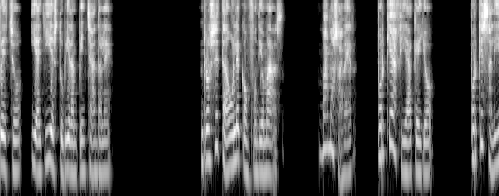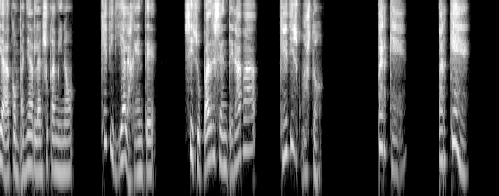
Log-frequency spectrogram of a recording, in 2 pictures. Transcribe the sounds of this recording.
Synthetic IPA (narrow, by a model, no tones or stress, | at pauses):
pe̞t͡ʃo̞ | iaʎie̞st̪uβje̞ɾampiɲt͡ʃand̪o̞le̞ | ro̞se̞t̪aːunle̞ko̞ɱfund̪jo̞mas | bamo̞saβe̞ɾ | po̞ɾke̞aθiaːke̞ʎo̞ | po̞ɾke̞saliaːko̞mpaɲaɾlae̞nsukamĩno̞ | ke̞ðiɾiaːlaxe̞nt̪e̞ | sisupaðɾe̞se̞ːnt̪e̞ɾaβa | ke̞ðizɣust̪o̞ | paɾke̞ | paɾke̞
